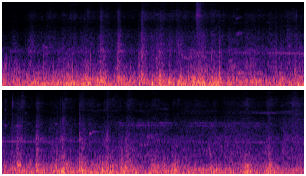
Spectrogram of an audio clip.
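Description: Kolkata suburban electric local train running, heard from inside the coach: a steady rumble with the wheels clattering on the rails.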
